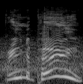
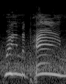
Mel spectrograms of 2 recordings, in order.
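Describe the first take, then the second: First: The phrase is said in a strong, big voice. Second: The phrase is said in a little, tiny voice. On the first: "with like a strong voice" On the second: "a little tiny voice"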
